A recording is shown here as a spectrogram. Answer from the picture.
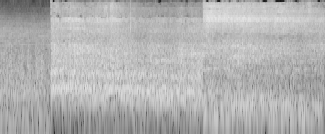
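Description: Roller-coaster train running along its track: a loud, steady rushing noise that changes abruptly about two-thirds of a second in and again near three seconds, as the footage cuts between rides.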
